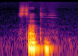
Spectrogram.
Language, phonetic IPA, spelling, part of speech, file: Polish, [ˈstatɨf], statyw, noun, LL-Q809 (pol)-statyw.wav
